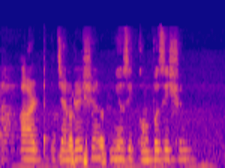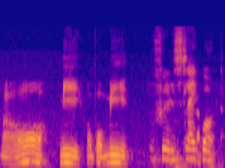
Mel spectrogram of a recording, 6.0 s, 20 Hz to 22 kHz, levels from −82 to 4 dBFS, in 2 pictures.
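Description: From 0.00 to 0.25 s, 0.51 to 0.75 s and 2.00 to 2.95 s, a faint copy of the speech trails it by 147 ms, about 15 dB down at first and fading to about 35 dB down. This is echo leak, likely from a speakerphone whose echo canceller let some of its microphone pickup back through. Between 0.72 and 2.04 s, and from 5.22 s to the end, the speech sinks by up to about 30 dB and then about 35 dB, breaking up over roughly a second and then most of the final stretch. This is speech suppressed in double talk, likely because the canceller could not separate its own talker from loudspeaker echo while both spoke, so it turned both down.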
